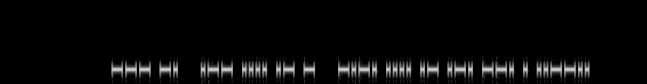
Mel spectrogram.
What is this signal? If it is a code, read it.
Morse code, heard as a keyed tone, about 36 wpm, 700 Hz. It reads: ON WHAT CHARGE?
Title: Sentences from Top 1000 Words - Review Part 6 - 35wpm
